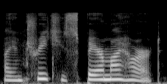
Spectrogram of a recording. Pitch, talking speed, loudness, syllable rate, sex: 210 Hz, 215 wpm, -15 LUFS, 5.2 syllables/s, female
